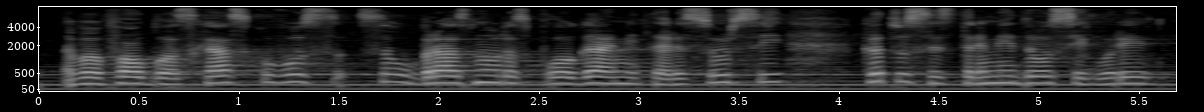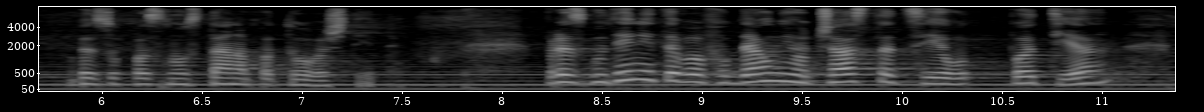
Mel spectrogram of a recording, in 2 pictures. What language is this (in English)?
Bulgarian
